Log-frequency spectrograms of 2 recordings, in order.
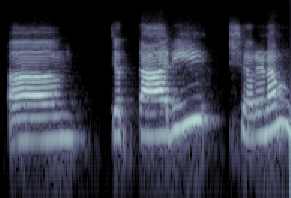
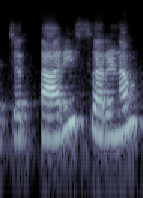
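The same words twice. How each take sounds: First: The second word begins with an 'sh' sound. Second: The second word begins with an 's' sound. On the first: The speaker calls it wrong. "जब आप चत्तारी शरणम बोल रहे थे वो गलत है" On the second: The speaker calls it right. "श नहीं बोलना है"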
